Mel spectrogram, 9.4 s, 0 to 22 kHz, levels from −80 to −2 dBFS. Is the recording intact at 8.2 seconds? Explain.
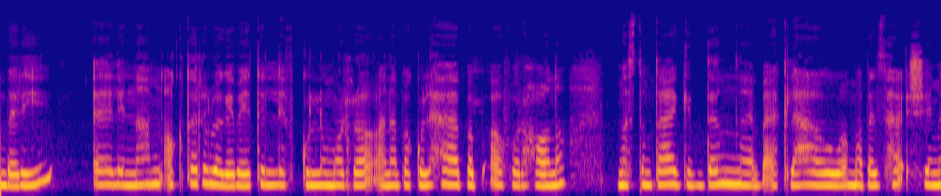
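Yes, the audio is intact at 8.2 seconds, with no dropout, glitch or other fault audible at that point in the speech.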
